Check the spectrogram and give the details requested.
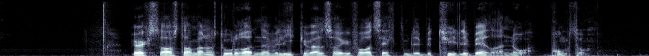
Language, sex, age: Norwegian, male, 44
